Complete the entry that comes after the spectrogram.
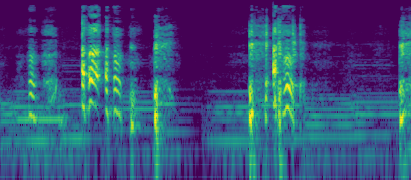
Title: Fake coughs become real ones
